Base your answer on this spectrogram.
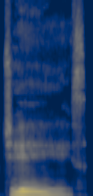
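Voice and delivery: normal talking voice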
